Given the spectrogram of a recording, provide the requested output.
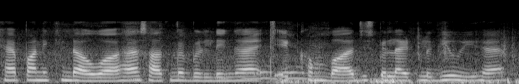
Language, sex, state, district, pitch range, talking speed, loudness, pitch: Hindi, female, Haryana, Jhajjar, 170-190 Hz, 195 wpm, -16 LUFS, 180 Hz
